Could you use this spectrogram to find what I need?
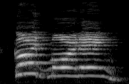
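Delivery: loud, slow, high bellow. A narrator's reading. Grocer bellowing good morning at a shy customer. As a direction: boom it across the shop. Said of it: "bellowed the grocer".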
